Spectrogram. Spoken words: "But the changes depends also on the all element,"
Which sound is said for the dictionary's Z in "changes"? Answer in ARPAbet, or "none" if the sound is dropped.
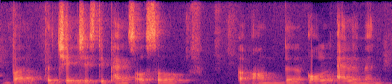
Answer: S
